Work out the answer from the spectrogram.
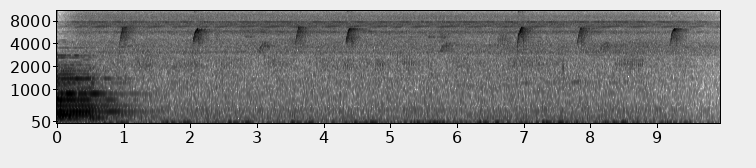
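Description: Birds chirping: a string of short calls that slide downward, roughly one every second, over a faint steady high-pitched drone. A piano chord fades out at the start.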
